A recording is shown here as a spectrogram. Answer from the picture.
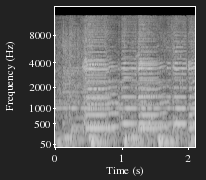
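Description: Background music led by a fiddle, with a steady beat of about two pulses a second.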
